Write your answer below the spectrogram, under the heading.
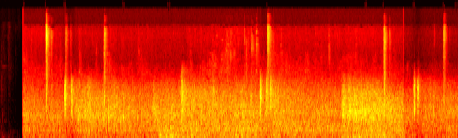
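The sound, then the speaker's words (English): Missile strikes and shelling explosions in Zaporizhzhia, Ukraine, as Russian forces shelled the nuclear power plant: a dense, continuous rumble of blasts with many sharp cracks and booms throughout, loud and without speech. “The sounds of missiles that have already become too familiar to the people of Ukraine engulfed the city of Zaporizhia as Russian forces shelled and seized its nuclear power plant”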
